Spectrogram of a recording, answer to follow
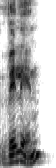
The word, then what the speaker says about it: Belén: casa de Dios ya betlem betlem porque así se escribe Belén nosotros está traducido al español como Belén pero es betlem significa casa de pan Eso significa Belén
